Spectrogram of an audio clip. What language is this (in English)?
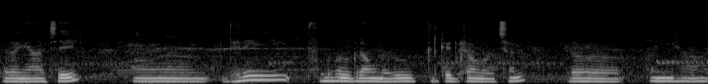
Nepali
